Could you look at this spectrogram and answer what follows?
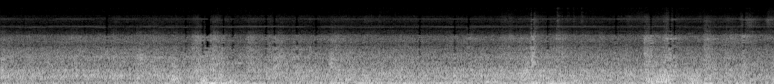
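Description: Subway train running, heard from inside the car: a steady rumble of the wheels on the track, with a few knocks.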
